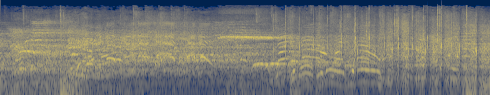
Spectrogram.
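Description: Sneakers squeak sharply on a wooden floor in an echoing gym.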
